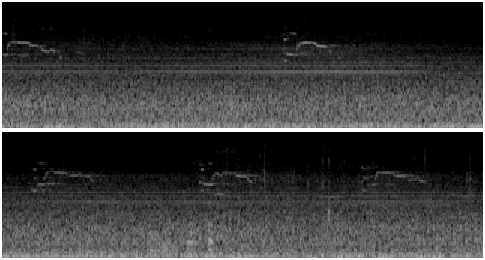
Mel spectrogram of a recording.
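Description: A songbird repeating a short high chirp that rises and falls, about every second and a half, over steady low outdoor background noise.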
